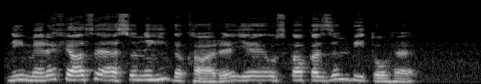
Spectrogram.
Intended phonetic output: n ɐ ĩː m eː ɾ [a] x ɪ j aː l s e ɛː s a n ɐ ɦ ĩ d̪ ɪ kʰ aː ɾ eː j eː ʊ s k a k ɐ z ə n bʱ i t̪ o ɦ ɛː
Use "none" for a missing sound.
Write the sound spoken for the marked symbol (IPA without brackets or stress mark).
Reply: e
